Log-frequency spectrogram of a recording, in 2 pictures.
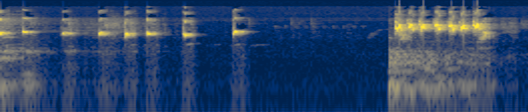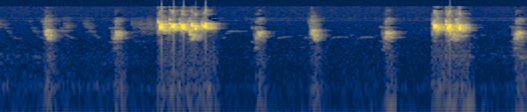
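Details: Olive-backed sunbird in full song, played to stimulate silent sunbirds into singing: quick series of thin, high ticking notes and dense trilled bursts, with a brief low rustle in the middle.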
